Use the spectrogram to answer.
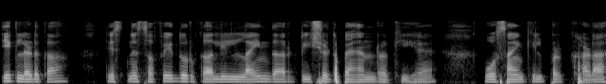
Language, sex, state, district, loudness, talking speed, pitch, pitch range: Hindi, male, Rajasthan, Bikaner, -26 LUFS, 180 wpm, 120 Hz, 110-130 Hz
